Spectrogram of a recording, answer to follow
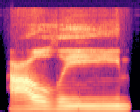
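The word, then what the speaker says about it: عظيم: মোটা করে উচ্চারণ করব আজিম আ গলার মাঝখান থেকে এবং মোটা করে যেন না হয় সুবহানা রাব্বিয়াল আজিম সুবহানা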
